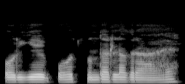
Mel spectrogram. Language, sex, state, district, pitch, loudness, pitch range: Hindi, male, Bihar, Muzaffarpur, 110 Hz, -18 LUFS, 110-115 Hz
